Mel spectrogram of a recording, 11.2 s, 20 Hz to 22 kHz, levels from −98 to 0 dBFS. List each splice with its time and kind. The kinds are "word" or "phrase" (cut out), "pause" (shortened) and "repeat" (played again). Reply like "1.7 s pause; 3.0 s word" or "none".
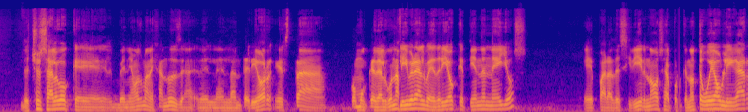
6.0 s phrase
